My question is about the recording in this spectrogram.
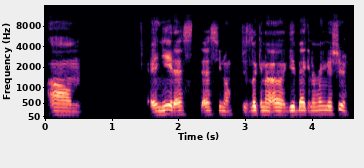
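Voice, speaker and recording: A man in his twenties, from Puerto Rico and raised in Pennsylvania, talking as a boxer guest over a video call in a halting way, full of fillers and repeated words. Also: medium pitch, little pitch movement, no room sound, low-quality recording. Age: 20s.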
